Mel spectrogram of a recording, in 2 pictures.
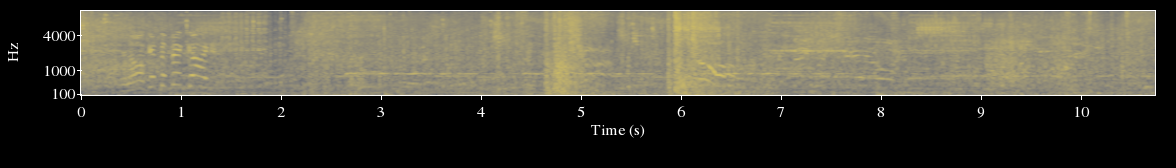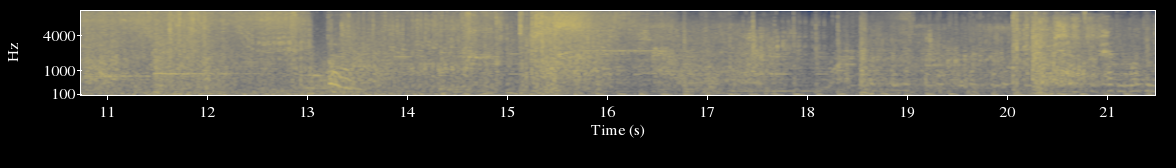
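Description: Robotic machine creatures battling in Horizon Forbidden West, with heavy mechanical clanks, booms, blasts and crashes layered over dense game music and effects, continuous and loud throughout.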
